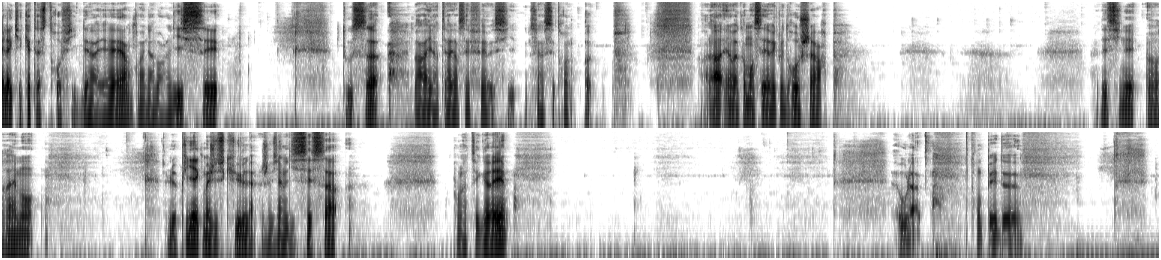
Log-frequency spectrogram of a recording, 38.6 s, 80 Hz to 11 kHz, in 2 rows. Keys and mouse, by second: 0.5-3.1 shift+drag, 3.1-4.3 middle drag, 4.3 shift+click, 4.6 shift+click, 5.5-10.7 shift+middle drag, 10.7-17.4 drag, 17.4 middle click, 18.3-25.6 drag, 32.0-37.2 drag, 37.2 ctrl+z.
